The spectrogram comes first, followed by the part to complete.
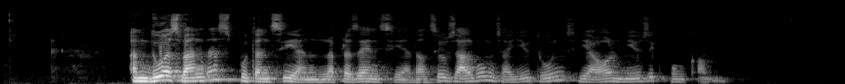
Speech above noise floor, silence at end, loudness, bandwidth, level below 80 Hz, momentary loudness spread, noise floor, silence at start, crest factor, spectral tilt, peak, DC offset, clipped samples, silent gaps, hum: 57 dB; 1.25 s; -17 LUFS; 11.5 kHz; -58 dBFS; 21 LU; -74 dBFS; 1.3 s; 18 dB; -7.5 dB/octave; 0 dBFS; under 0.1%; under 0.1%; none; none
